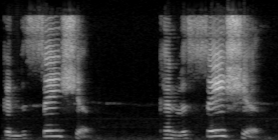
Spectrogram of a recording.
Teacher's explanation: अब ये देखिए ये लंबा लफ्ज है, इसके अंदर 4 सिलेबल हैं और स्ट्रेस हमने थर्ड सिलेबल के ऊपर डालना है. कन्वर्सेशन, conversation, so say के ऊपर आप स्ट्रेस डाल रहे हैं.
